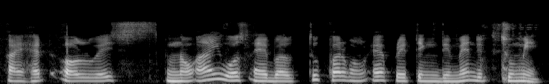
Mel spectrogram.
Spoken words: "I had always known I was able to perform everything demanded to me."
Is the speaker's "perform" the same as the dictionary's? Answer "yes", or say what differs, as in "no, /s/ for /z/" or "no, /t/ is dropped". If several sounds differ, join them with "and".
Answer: no, /f/ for /p/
